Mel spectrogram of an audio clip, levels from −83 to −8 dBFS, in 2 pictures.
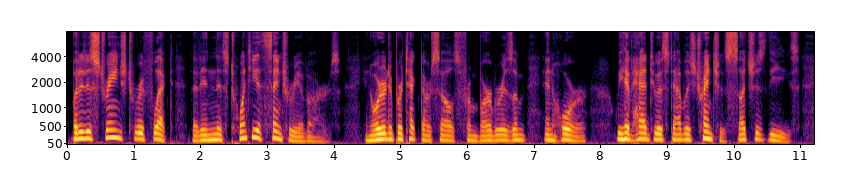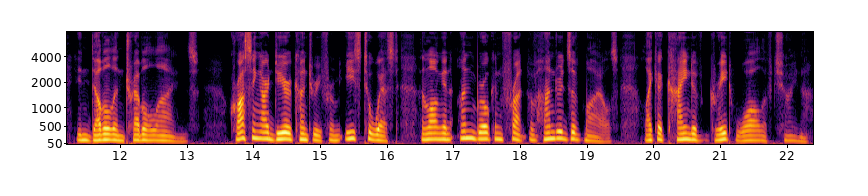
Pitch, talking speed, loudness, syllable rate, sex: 140 Hz, 160 wpm, -18 LUFS, 4.5 syllables/s, male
